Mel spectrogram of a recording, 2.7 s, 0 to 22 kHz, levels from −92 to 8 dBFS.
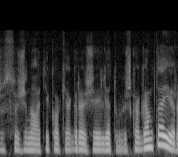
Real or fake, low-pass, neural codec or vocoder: real; 10.8 kHz; none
